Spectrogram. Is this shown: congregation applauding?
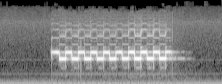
no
